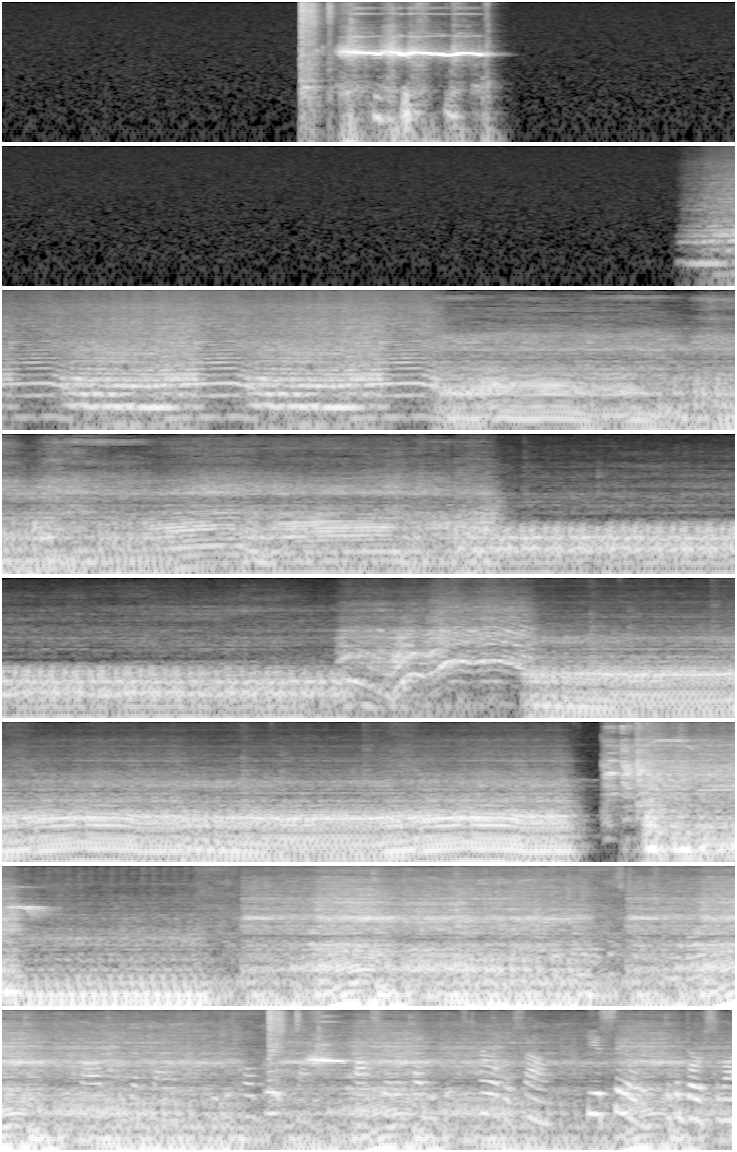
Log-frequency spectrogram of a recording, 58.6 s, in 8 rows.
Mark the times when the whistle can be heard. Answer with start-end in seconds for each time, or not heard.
3.0-4.8, 54.0-54.8.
